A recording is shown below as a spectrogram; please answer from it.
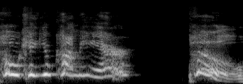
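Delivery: put-on high sing-song granny voice. Mocking a term by imitating a grandmother calling a baby: imitating a grandmother calling a baby. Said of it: "a grandmother calling her little baby girl poo".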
